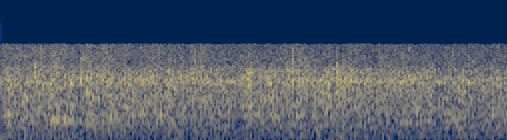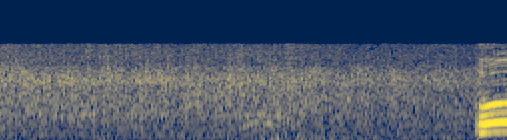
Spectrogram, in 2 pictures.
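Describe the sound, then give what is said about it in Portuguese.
A church audience applauds a sermon message at the church's headquarters on Avenida Celso Garcia in Tatuapé, in a sustained, dense wash of clapping for about six seconds, then a voice cuts in loudly at the end. “Você quer aplaudir esta palavra bem forte?”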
